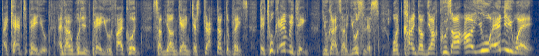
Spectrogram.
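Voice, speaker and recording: An actor playing a defiant, indignant shopkeeper in a video game, with a raspy, strained voice. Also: male voice, high-pitched, animated, fast, few pauses, bright, forceful tone, full character voice. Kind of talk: video game cutscene acting.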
